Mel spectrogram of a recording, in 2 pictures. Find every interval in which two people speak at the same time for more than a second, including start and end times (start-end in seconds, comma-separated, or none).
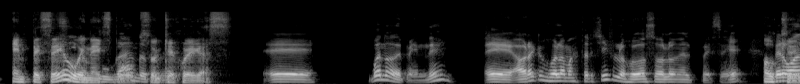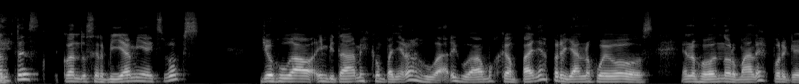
0.5-1.8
